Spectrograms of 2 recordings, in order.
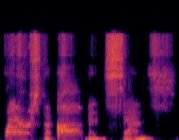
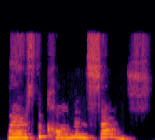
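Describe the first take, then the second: First: Whisper. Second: Plain. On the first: Asking viewers, then repeats louder. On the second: Repeats question after whisper. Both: Real, not acted.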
